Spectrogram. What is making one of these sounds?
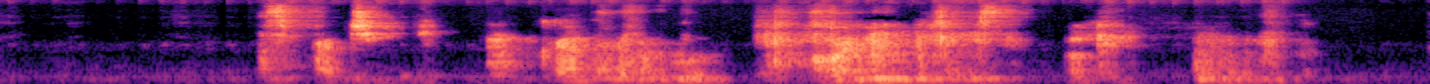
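A woman speaks firmly over an online call.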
